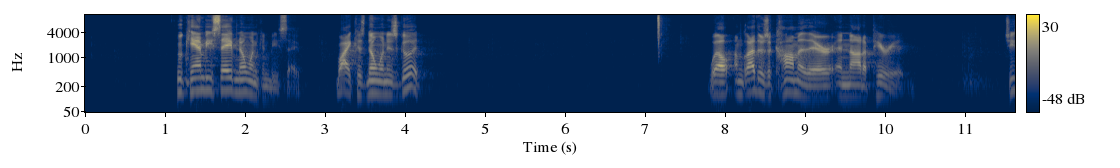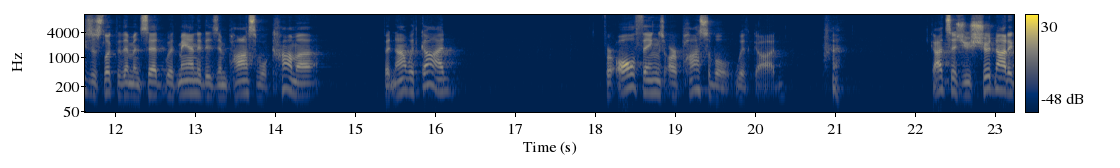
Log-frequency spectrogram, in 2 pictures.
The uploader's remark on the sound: 2021 Anchored Men's Conference at Compass Bible Church: Session 2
